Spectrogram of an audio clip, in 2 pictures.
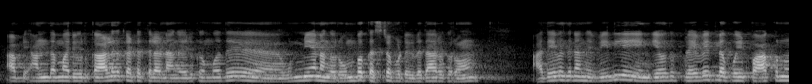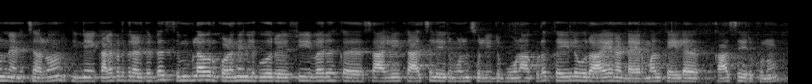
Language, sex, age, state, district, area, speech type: Tamil, female, 30-45, Tamil Nadu, Perambalur, rural, spontaneous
